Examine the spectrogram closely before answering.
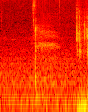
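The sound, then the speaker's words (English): A couple of sharp clicks on a computer keyboard as someone looks up which Oscars Poor Things won, one around the middle and a quicker cluster near the end, fairly quiet against a low background hum, with no speech. “We're looking it up. You hear my keyboard.”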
